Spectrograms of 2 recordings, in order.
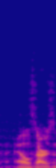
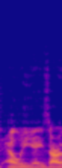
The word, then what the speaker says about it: Elzar: It said Eleazar. I'm like, hi, this is Tide-Eyed Iguana. Is Eleazar there? And he's like, it's Elzar.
